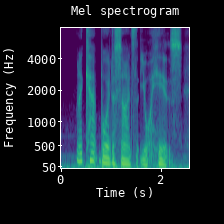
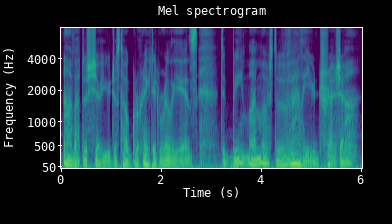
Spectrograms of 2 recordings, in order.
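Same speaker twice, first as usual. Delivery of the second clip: ordinary talk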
